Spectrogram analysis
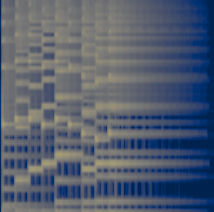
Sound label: Bonus Start; ninja kid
